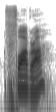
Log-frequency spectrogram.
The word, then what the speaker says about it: foie gras: Foie gras? Yeah, I think it's pronounced foie gras. F-O-I-E-G-R-A-S.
